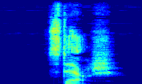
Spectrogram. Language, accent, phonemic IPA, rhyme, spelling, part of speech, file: English, Australia, /staʊʃ/, -aʊʃ, stoush, noun / verb, En-au-stoush.ogg
- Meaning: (noun) A fight, an argument; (verb) To fight; to argue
